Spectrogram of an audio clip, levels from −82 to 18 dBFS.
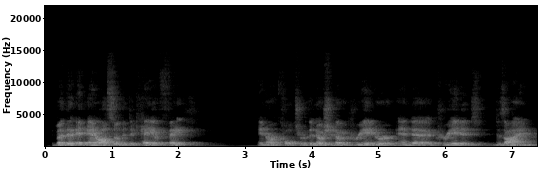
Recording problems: off-mic speech; far
room echo; noticeable; dies away in 0.6 s

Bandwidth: 14.5 kHz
